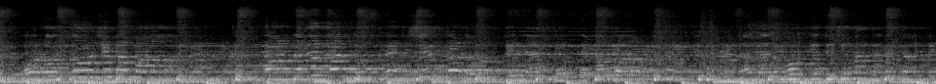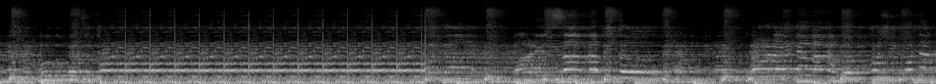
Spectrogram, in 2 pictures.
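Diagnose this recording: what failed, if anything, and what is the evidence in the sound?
A broken-record loop runs from 10.61 s to 13.61 s. A fragment about 0.25 s long repeats exactly, back to back, twelve times. Each pass is identical, with no variation between them. The stage is most likely a buffer in the player, encoder or stream path that stalled and kept resending the last block it held. The audio that belonged in those three seconds never arrives. Playback resumes at 13.61 s, after the loop.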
